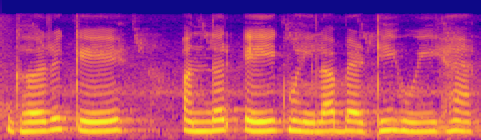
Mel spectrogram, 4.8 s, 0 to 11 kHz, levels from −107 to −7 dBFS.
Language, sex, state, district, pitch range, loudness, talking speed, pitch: Hindi, female, Uttar Pradesh, Saharanpur, 220-235 Hz, -14 LUFS, 100 wpm, 230 Hz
